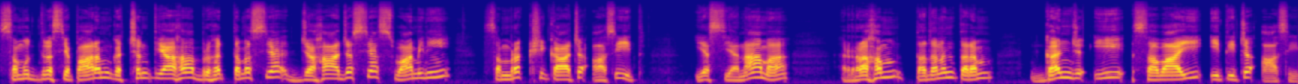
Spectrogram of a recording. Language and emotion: Sanskrit, neutral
